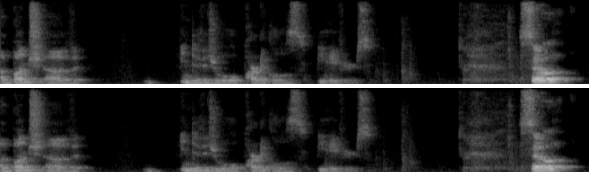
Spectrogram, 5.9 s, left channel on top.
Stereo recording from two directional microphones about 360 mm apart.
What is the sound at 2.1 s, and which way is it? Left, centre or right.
Speech, centre.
